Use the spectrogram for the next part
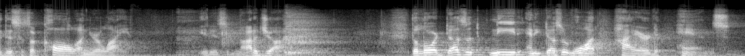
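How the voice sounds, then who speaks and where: A man's voice: medium pitch, slight background noise. Male preacher, earnest ordination sermon, mid-range voice, long church reverb. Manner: earnest, repeats refrains, acts out quoted voices.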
